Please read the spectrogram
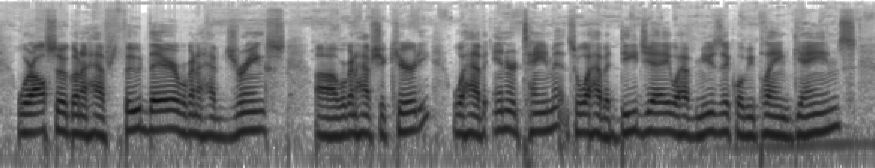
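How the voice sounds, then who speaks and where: Speaking with a South Carolina accent, a man talks at a fairly quick pace. His pitch is fairly high and his intonation fairly even. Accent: Southern US (South Carolina). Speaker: restaurant owner. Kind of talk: radio interview. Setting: radio studio.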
